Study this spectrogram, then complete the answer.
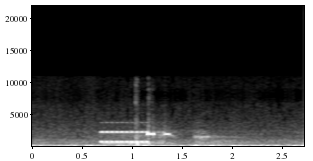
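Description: Telephone ringing in a video game, one short electronic ring burst partway through, faint against a quiet low background hum with no talk.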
